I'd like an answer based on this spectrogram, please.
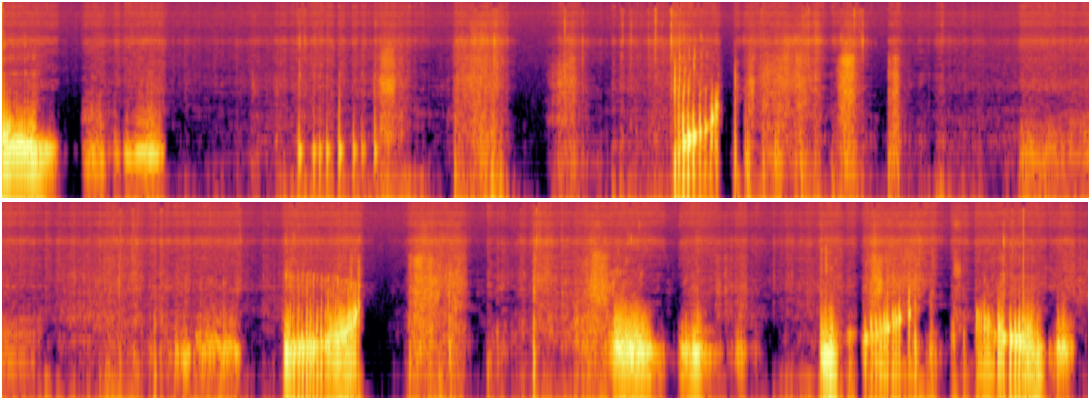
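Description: Intermittent low gurgling and rumbling bursts from an empty stomach, typical hunger bowel sounds.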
